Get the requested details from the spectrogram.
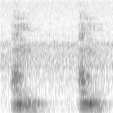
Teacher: अं को हम अनुस्वार में रखते हैं इसलिए क्योंकि इसके उच्चारण में नाक का प्रयोग होता है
